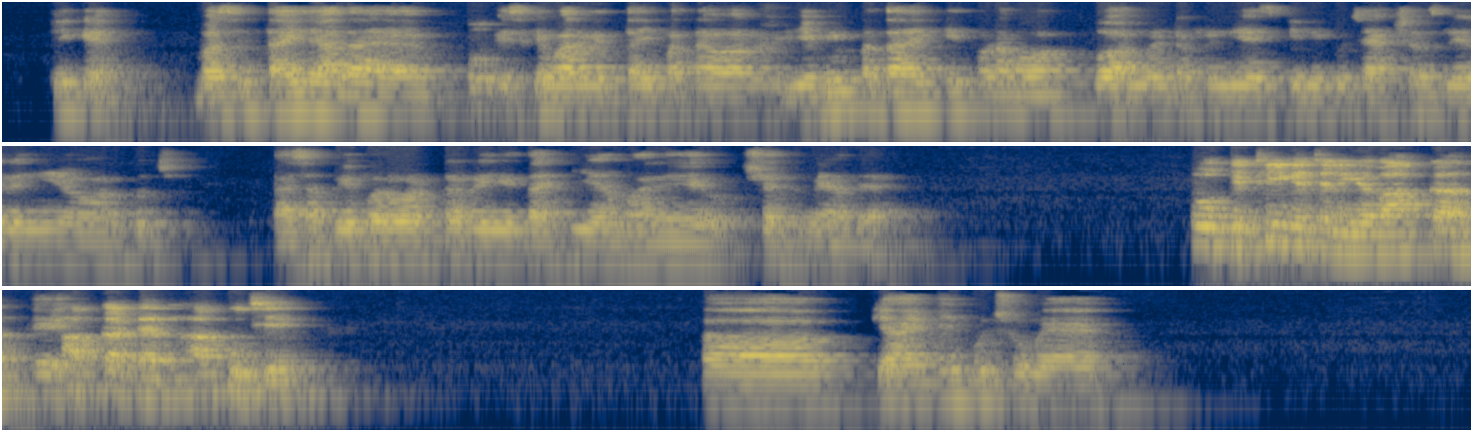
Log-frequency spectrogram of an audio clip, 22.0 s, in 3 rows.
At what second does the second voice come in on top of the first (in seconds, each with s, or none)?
none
